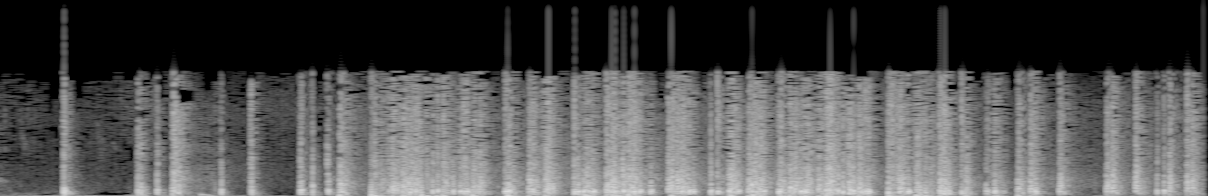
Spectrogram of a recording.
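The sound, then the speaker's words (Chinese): Ceremonial firecrackers go off at a family's ancestral graves in China during ancestor worship on a grandson's wedding day: a few scattered sharp pops give way to a long, dense, rapid crackling barrage, then thin out into separate loud bangs at the end. No one speaks. “礼炮声后，董老汉和儿子董永站起身，又郑重其事鞠了三个躬，告慰了先人。”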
